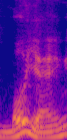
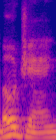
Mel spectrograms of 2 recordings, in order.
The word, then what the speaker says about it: Mojang: the mojang people which ironically is pronounced moyang in swedish and mojang when you say it in english yeah but i had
